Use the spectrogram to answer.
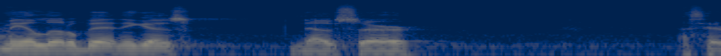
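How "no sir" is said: low, very soft admission; imitated sheepish child. Grinning son conceding to his dad, soft and sheepish. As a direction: concede it quietly, as the boy. Boy admits it to his father.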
